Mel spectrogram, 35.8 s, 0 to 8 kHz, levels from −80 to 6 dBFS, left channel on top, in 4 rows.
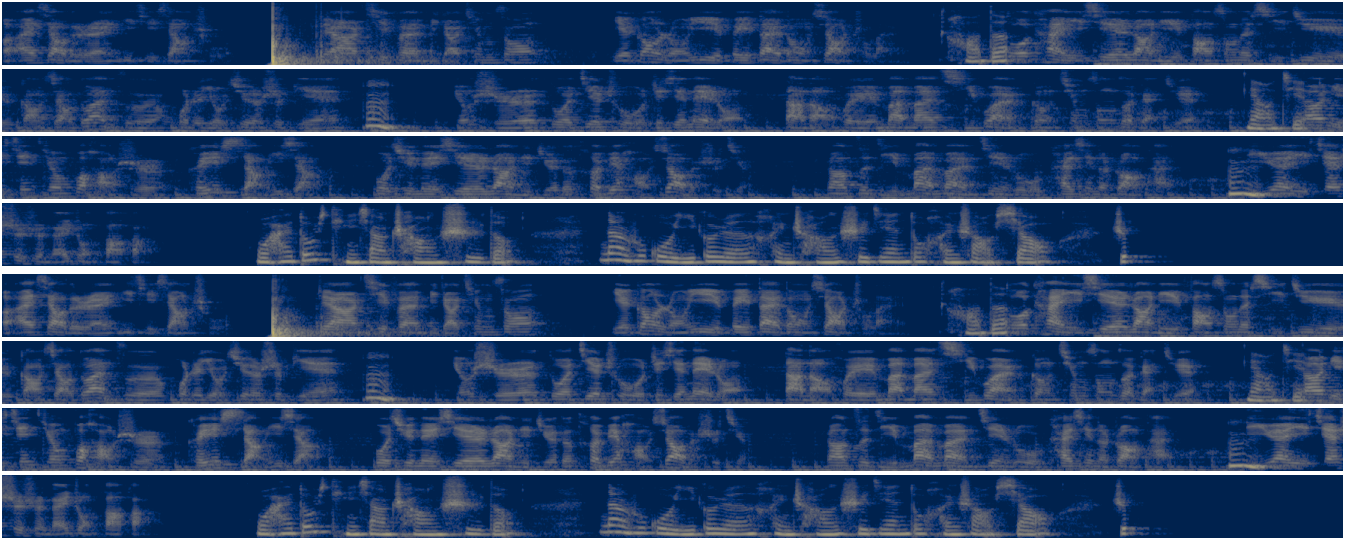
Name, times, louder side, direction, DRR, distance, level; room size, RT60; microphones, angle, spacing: voice 1, 0.0-1.5 2.1-3.6 4.1-5.9 6.7-11.2 12.0-13.9 14.2-16.9 17.6-20.0 20.4-22.8 23.4-25.7 26.2-27.8, right 4 dB, 60° right, 1.7 m, -43 dB
Fireworks, 1.8-4.0, left 3 dB, 65° left, 0.9 m, -32 dB
voice 2, 6.3-6.7 11.3-11.6 17.2-17.6 26.0-26.3 28.5-34.3, left 1 dB, 10° left, 0.6 m, -34 dB
sound 1, 7.3-26.1, equal, 30° right, 2.2 m, -53 dB
11.5 x 4.2 x 7.6 m
head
